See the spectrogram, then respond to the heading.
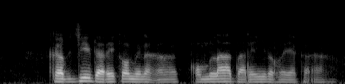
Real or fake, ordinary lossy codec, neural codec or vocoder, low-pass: fake; none; codec, 24 kHz, 3 kbps, HILCodec; 7.2 kHz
